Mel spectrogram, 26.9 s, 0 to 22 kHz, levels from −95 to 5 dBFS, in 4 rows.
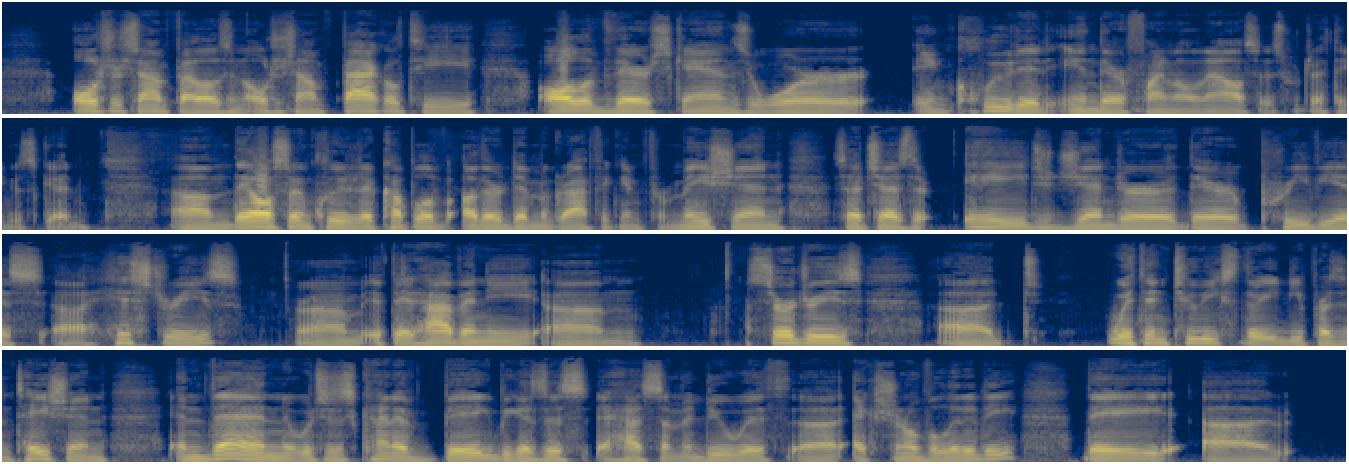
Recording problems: none

